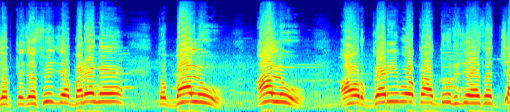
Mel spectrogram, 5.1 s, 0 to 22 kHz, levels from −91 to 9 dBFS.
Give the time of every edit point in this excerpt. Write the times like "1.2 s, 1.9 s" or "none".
none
